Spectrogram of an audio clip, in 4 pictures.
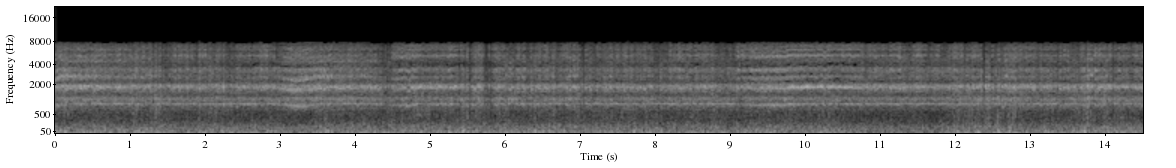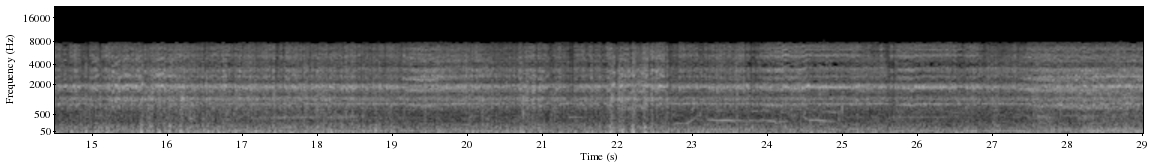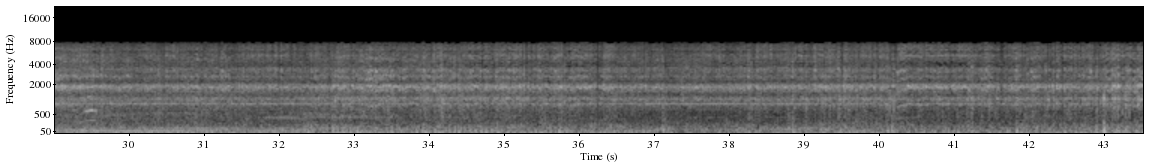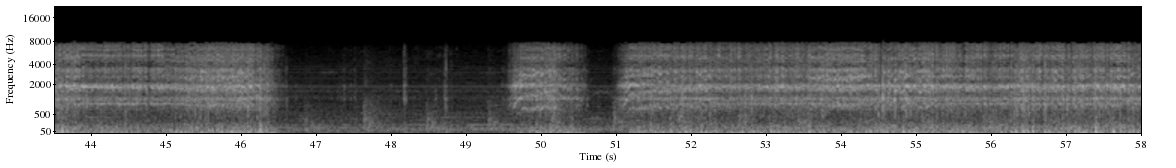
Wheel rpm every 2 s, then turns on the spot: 230, 230, 230, 230, 230, 230, 230, 230, 230, 230, 230, 230, 230, 230, 220, 230, 230, 230, 230, 230, 230, 230, 230, 50, 20, 110, 230, 220, 230.
46-48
